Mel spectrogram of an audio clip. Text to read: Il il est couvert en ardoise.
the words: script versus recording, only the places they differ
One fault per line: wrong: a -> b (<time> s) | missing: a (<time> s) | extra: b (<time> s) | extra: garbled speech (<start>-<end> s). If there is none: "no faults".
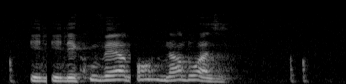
no faults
